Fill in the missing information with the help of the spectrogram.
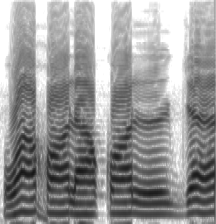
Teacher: Maka wa khalaqal jan baru masuk ke nun. Panjangkan janya dulu 6 harokat baru masuk ke nun. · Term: mad lazim kalimi musaqqal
